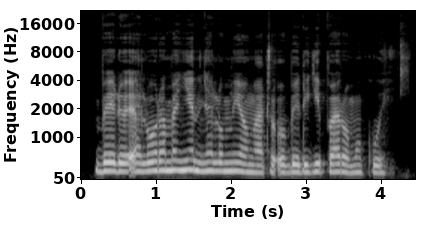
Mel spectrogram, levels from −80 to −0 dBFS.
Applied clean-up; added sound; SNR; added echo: none; none; none; none.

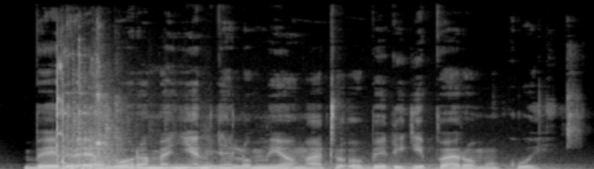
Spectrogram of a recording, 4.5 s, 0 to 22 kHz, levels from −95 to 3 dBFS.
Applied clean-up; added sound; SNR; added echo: none; Sliding door / Train; 9 dB; none.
